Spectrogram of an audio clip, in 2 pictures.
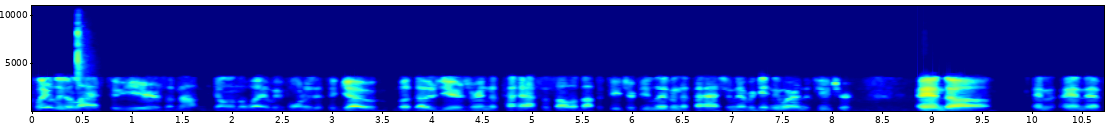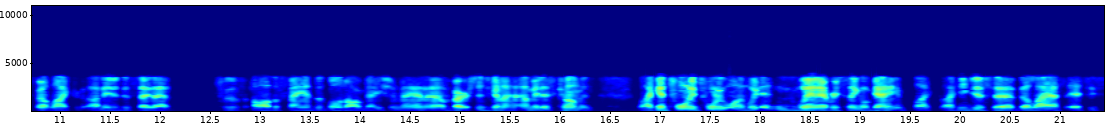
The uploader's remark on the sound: Joins the show on the Farm Bureau guest line talking about baseball and beyond live in the BankPlus Studio.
